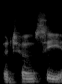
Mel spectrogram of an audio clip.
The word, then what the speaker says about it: Potosi: wisconsin and nevada i'm not sure how they pronounce it in wisconsin and nevada but it's definitely potosi in missouri and every american i have ever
